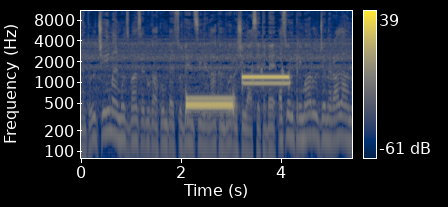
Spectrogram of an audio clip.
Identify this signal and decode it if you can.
Aircraft SELCAL, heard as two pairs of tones. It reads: EG-MQ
